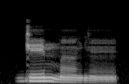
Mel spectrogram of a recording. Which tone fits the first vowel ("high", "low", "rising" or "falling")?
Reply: high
